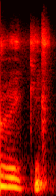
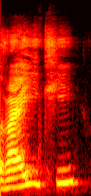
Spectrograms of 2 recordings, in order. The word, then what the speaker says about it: Reiki: Il y en a qui disent Reiki, mais je crois que les Japonais prononcent Reiki.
